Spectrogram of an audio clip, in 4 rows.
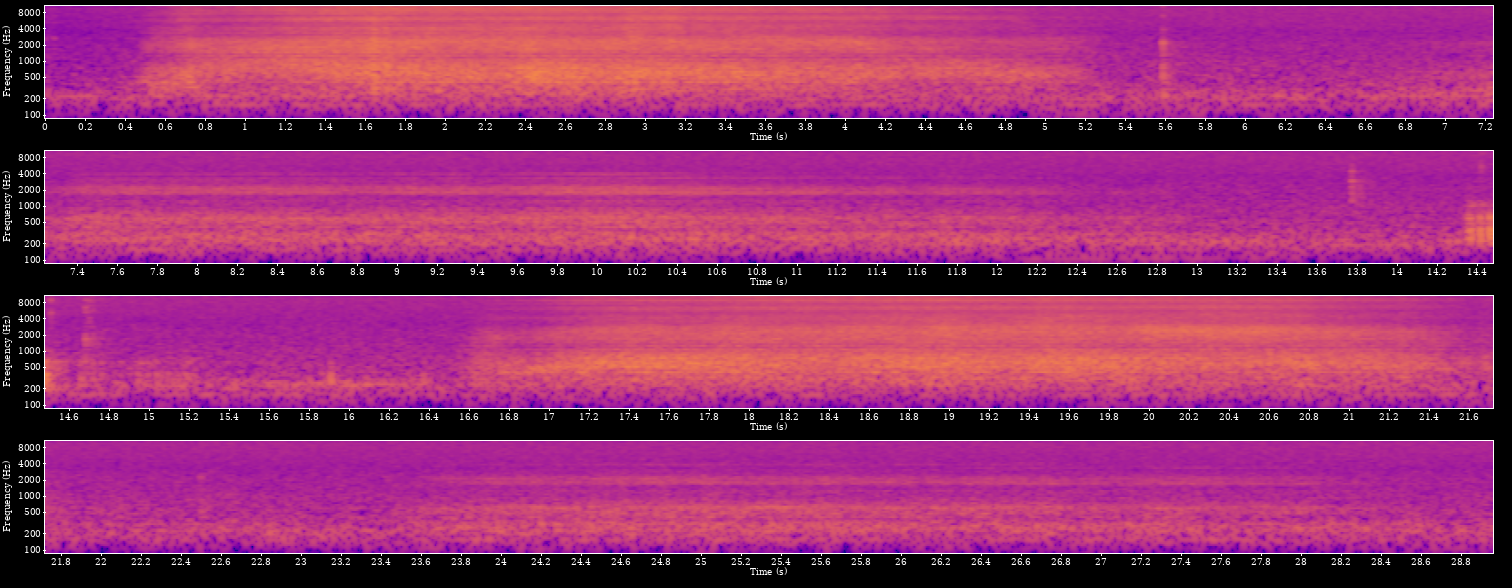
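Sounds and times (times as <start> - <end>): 
deep slow breathing during a breathwork exercise: 0.0 - 5.3, 6.8 - 13.0, 16.5 - 21.9, 23.5 - 28.9.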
